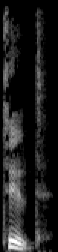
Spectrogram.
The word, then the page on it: toot: American English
